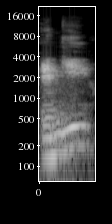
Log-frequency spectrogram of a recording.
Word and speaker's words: Engi: The missile launcher that comes with the Kessel consumes missiles, and the Engi ship, I assume it's pronounced Engi myself, because they get a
